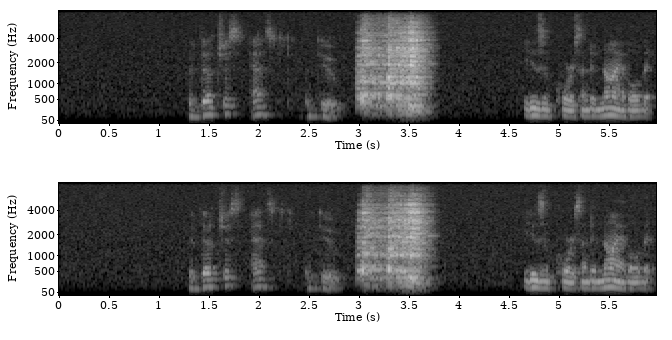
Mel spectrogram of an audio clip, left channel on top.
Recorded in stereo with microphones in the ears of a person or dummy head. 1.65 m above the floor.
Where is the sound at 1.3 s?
75° left (ahead or behind), 4.5 m.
